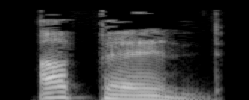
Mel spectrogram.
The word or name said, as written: upend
